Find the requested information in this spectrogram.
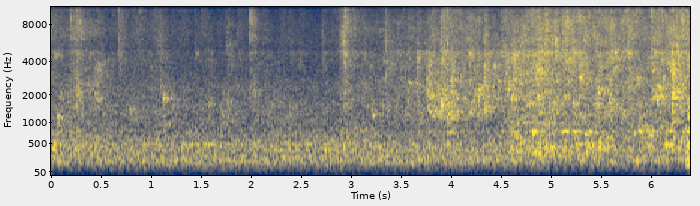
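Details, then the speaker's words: Soft bubbling and splashing as plaster of Paris bandage is fully immersed in clean, room-temperature water before applying a below-knee backslab. "Immerse the pop completely in the water."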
